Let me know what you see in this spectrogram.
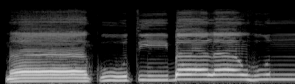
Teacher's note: nun bertasydid, maka tahan lebih lama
